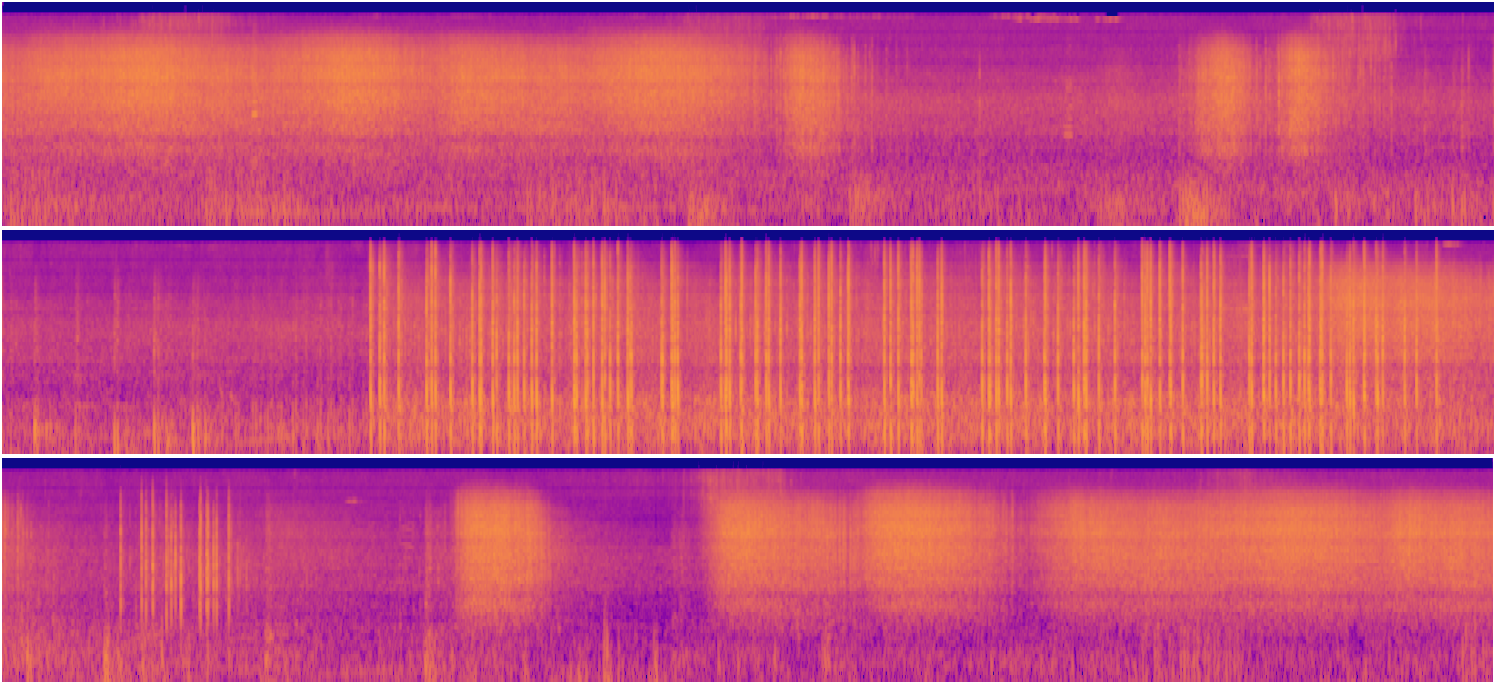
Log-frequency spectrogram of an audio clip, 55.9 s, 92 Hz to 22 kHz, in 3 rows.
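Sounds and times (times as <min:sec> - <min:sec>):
fireworks cracking and banging: 0:00.0 - 0:12.4, 0:14.0 - 0:45.0, 0:45.6 - 0:55.9.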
